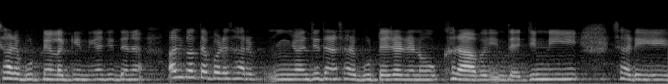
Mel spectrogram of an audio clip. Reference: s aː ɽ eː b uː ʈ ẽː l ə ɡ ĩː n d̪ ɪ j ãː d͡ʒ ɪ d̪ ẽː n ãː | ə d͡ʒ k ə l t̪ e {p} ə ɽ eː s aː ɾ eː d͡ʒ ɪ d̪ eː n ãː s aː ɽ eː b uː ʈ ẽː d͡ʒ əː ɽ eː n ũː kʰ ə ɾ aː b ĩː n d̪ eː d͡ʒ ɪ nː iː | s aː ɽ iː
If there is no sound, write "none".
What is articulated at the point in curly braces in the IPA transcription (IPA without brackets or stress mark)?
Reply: b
